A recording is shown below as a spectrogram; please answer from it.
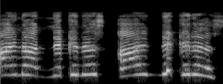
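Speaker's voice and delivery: put-on very high, mad child-like voice. Retelling how a student corrected the kids: imitating an angry student. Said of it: "he gets so mad".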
